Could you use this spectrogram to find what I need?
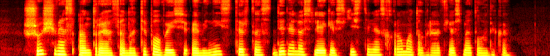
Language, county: Lithuanian, Kaunas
